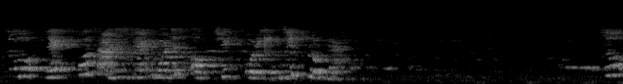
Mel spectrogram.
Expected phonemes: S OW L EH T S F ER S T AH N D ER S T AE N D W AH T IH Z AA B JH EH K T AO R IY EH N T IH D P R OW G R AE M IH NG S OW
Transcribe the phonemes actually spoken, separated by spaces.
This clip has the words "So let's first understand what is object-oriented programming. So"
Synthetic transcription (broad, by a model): S OW L EH T S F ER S AH N D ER S T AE N D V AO T IH Z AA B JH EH K T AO R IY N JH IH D P R OW G R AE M S OW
